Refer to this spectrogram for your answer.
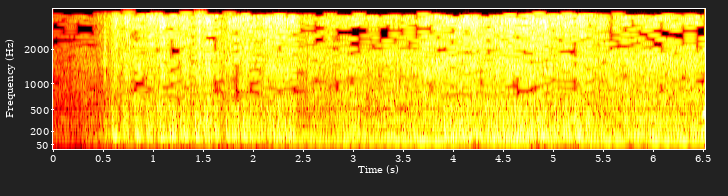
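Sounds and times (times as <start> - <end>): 
airplane engine roar: 0.0 - 6.5
machine-gun fire from another plane in the air: 0.4 - 2.6, 3.7 - 5.6.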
